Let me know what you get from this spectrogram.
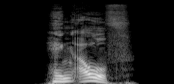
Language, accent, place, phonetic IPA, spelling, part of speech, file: German, Germany, Berlin, [ˌhɛŋ ˈaʊ̯f], häng auf, verb, De-häng auf.ogg
- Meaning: 1. singular imperative of aufhängen 2. first-person singular present of aufhängen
